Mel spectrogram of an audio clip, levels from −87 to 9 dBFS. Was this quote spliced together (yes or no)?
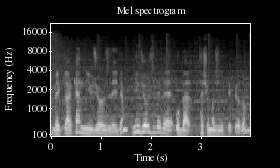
yes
